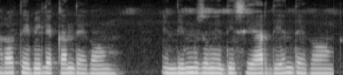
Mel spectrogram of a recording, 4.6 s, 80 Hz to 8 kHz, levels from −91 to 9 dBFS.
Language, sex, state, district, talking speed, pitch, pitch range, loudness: Chakma, female, Tripura, Unakoti, 120 wpm, 180 Hz, 175-185 Hz, -15 LUFS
